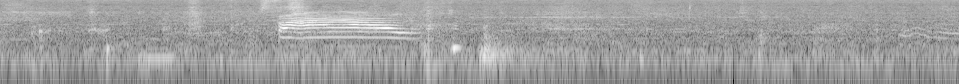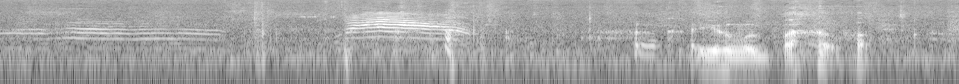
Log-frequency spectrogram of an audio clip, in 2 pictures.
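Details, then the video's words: Annoyed domestic cat indoors on a fine afternoon, giving three drawn-out, wavering meows spaced a few seconds apart, with soft background noise and brief rustling near the end. "Annoyed Ambo"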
